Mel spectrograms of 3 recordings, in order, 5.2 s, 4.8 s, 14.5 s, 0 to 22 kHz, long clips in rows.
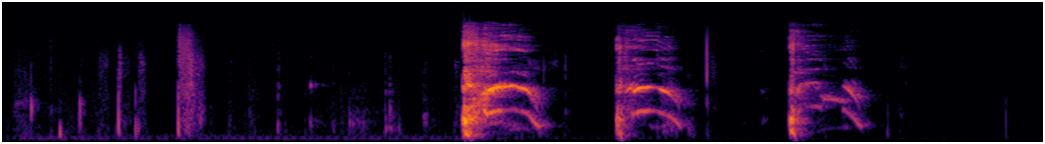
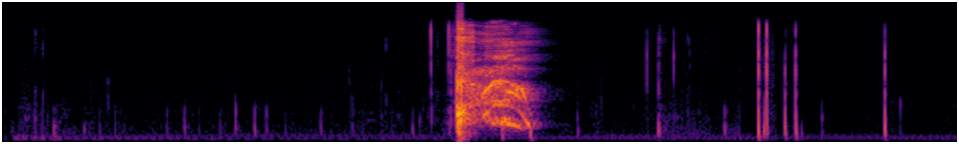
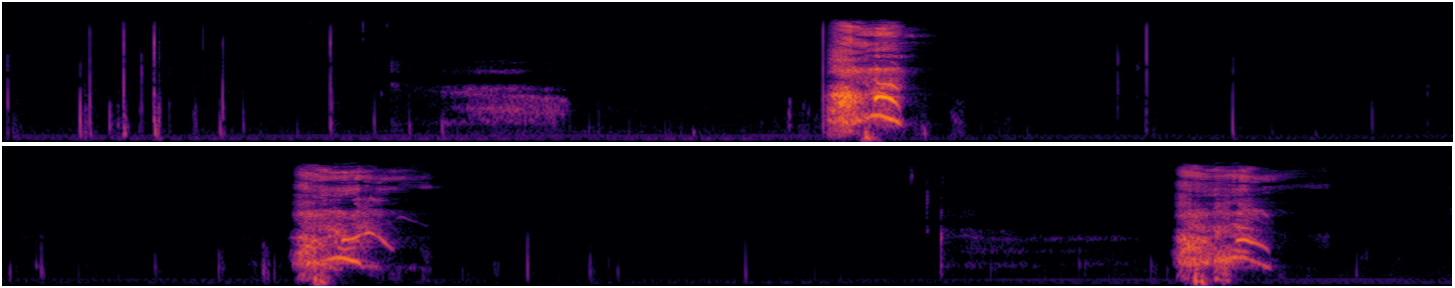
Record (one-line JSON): {"three_cough_length": "5.2 s", "three_cough_amplitude": 29978, "three_cough_signal_mean_std_ratio": 0.29, "cough_length": "4.8 s", "cough_amplitude": 32768, "cough_signal_mean_std_ratio": 0.21, "exhalation_length": "14.5 s", "exhalation_amplitude": 22772, "exhalation_signal_mean_std_ratio": 0.22, "survey_phase": "beta (2021-08-13 to 2022-03-07)", "age": "65+", "gender": "Female", "wearing_mask": "No", "symptom_cough_any": true, "symptom_shortness_of_breath": true, "symptom_onset": "12 days", "smoker_status": "Never smoked", "respiratory_condition_asthma": false, "respiratory_condition_other": false, "recruitment_source": "REACT", "submission_delay": "6 days", "covid_test_result": "Negative", "covid_test_method": "RT-qPCR"}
